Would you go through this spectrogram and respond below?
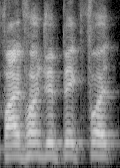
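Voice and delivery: ordinary delivery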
